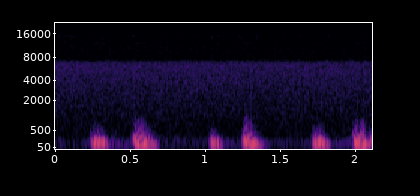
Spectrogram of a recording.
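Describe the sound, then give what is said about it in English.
A frightened heart beating, heard as three pairs of deep, muffled thumps, each pair a heavier thud followed closely by a second, repeating at an even, steady rhythm with silence between. “You hear that sound? It's the sound of a heartbeat. A frightened, terrified heart.”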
